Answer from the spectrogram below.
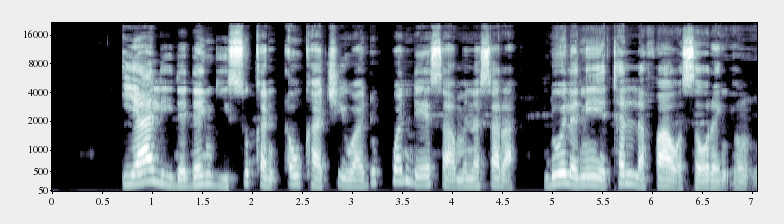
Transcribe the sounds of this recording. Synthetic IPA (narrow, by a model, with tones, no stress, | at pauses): ʔɪ˨jaː˦liː˨da˨dɐ˦ŋɡʲiː˨sʊ˦kɐ˨nɗa˦wkaː˨t͡ʃeː˦˨waː˨dʊ˦k̚wɐ˦nda˨ja˦saː˨mu˦nɐ˦sɐ˦ɾaː˨ | doː˦le˨neː˦jaː˦tɐ˦lːɐ˨ɸaː˦wa˨sa˦wɽɐ˦ŋj̰ɐ̰˦ŋʔʊ̰˦a˨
